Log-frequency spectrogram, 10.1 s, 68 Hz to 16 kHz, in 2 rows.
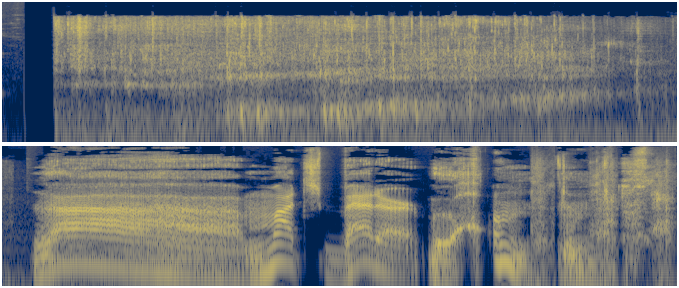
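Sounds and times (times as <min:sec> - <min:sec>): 
water pouring: 0:00.4 - 0:05.3
speech: 0:05.3 - 0:10.1.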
